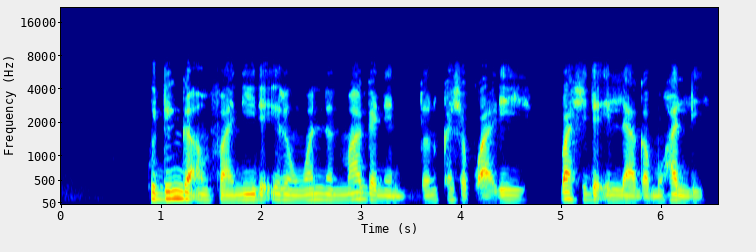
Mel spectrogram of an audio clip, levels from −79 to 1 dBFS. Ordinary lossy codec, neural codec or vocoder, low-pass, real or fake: Opus, 24 kbps; none; 7.2 kHz; real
